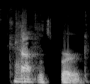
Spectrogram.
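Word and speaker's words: Catlettsburg: And how is this pronounced? Catlessburg. Catlessburg. All right. Cats. I think it's Cat Litzburg.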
